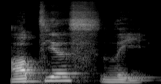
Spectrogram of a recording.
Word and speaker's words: obviously: Ob vi le não é li e nem vious. Ok. Obviously.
